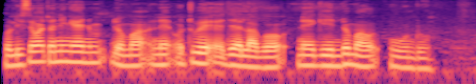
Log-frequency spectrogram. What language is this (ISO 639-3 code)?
luo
